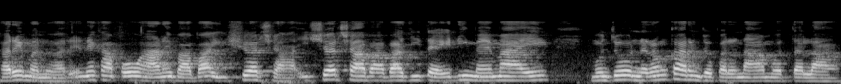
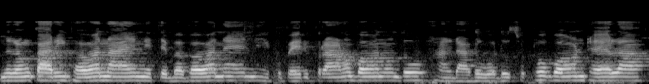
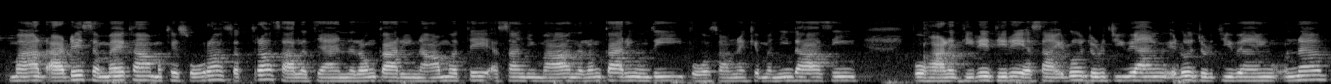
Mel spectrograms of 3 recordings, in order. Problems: constant background noise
